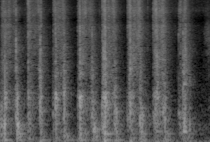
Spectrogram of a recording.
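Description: Tarot cards being shuffled by hand, the cards slapping together in a steady run of soft clicks, about six a second.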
